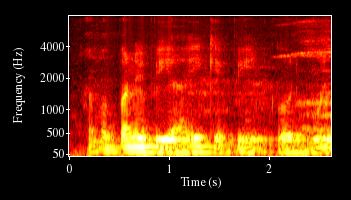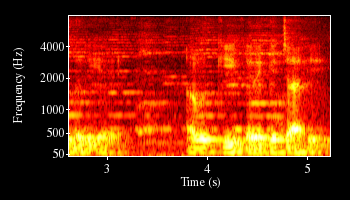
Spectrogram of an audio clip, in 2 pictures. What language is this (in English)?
Magahi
